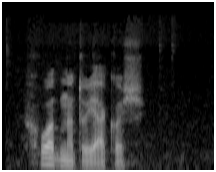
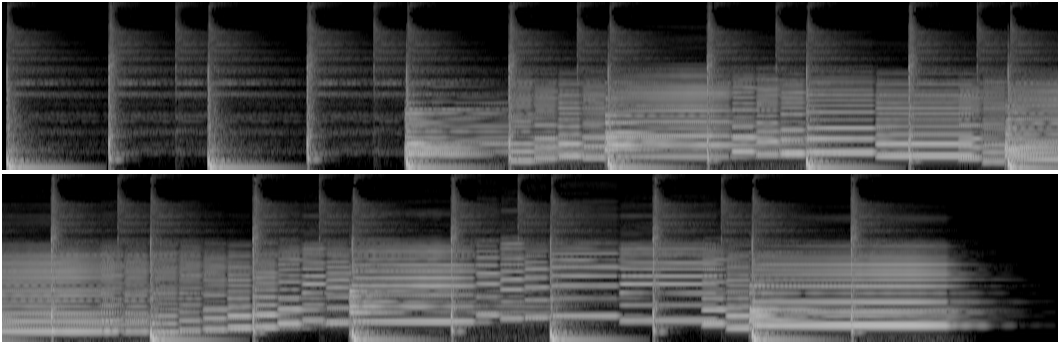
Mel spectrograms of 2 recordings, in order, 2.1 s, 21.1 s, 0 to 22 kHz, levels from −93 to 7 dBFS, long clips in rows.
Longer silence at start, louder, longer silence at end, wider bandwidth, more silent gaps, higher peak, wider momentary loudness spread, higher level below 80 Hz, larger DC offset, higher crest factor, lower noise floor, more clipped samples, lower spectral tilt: first, 0.25 s vs 0.05 s; second, -36 LUFS vs -31 LUFS; about the same, 0.75 s vs 0.7 s; second, 16 kHz vs over 20 kHz; neither; second, -16 dBFS vs -12 dBFS; about the same, 12 LU vs 12 LU; second, -62 dBFS vs -42 dBFS; neither; about the same, 22 dB vs 20 dB; about the same, -72 dBFS vs -73 dBFS; neither; about the same, -5.5 dB/octave vs -5 dB/octave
